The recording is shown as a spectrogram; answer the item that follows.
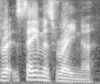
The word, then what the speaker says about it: Rhaenyra: Same as Rhaenyra. But Rhaenyra is A-Y and... Yes, but it's still pronounced the same.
